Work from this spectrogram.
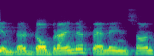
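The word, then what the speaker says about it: Döbereiner: फिर उसके बाद इन 1829 के अंदर डॉब्राइनर, ध्यान से सुन लीजिए, प्रोनाउंसिएशन सही से सीख लीजिएगा, डॉब्राइनर, इनका नाम क्या है, डॉब्राइनियर, ठीक है।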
